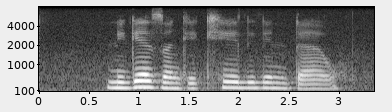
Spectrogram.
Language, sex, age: Zulu, female, 24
